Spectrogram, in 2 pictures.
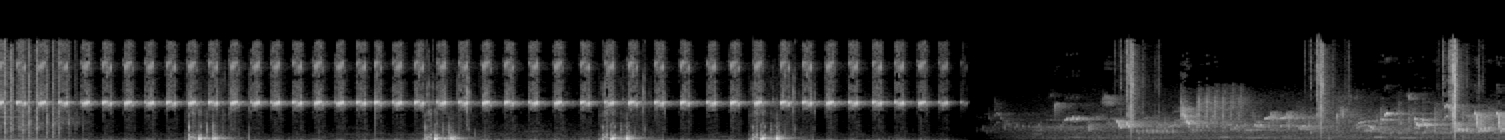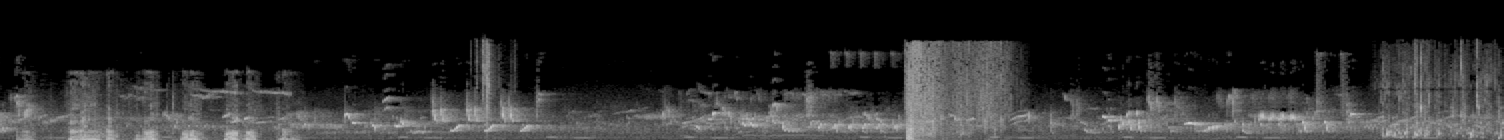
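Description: Dubbed nature sound effects. For the first ten seconds a fast, pulsing, high-pitched insect-like trill runs with four short low notes about two seconds apart. Then many short high bird chirps follow, with a quick run of five or six lower calls around sixteen seconds in.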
